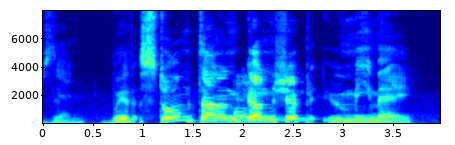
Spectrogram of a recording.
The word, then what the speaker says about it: Umime: So, moving on now, we have the Knight of Zen with Storm Talon Gunship Umime. I'm guessing it's pronounced that way rather than you meme. Rather than like you meme, bro.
